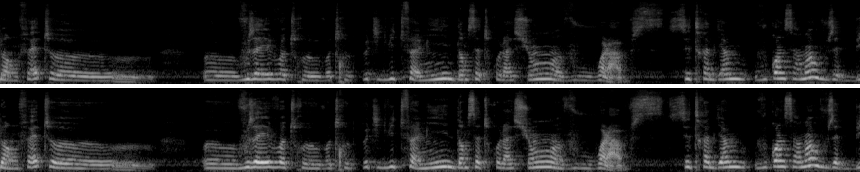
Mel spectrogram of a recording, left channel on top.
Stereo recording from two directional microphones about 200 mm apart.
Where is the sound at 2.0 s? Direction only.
45° right (ahead or behind).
